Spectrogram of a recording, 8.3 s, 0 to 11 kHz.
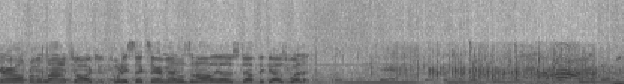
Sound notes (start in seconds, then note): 5.7 cheering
